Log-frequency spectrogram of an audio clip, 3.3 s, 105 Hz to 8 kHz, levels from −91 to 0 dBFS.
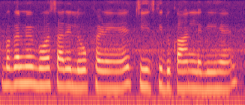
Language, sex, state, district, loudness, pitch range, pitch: Hindi, female, Uttar Pradesh, Lucknow, -14 LUFS, 215-245 Hz, 230 Hz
